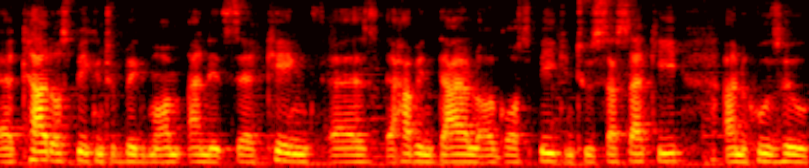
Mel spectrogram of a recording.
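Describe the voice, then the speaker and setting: Speech at a moderate speed, with music playing behind it. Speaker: anime manga reviewer. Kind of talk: casual talk to camera. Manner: stuttering, many fillers.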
